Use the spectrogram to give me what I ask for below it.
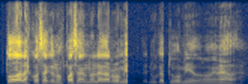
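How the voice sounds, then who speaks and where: A man with a Rioplatense Spanish accent preaches a lively sermon, slipping into the voices of the people in his story. His voice sits high and sounds very bright and forward. The recording is dry, with no room echo. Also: rapid-fire. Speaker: pastor.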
